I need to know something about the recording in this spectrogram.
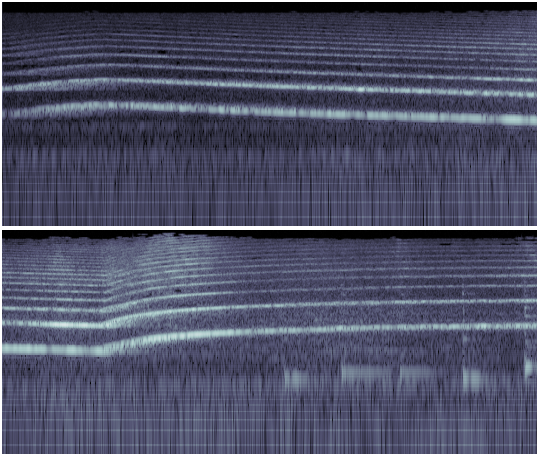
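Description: Emergency vehicle siren wailing. Its pitch falls slowly for about five seconds, then rises quickly about six seconds in, where it is loudest, and levels off again.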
